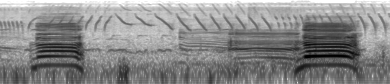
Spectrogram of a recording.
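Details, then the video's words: A calf looking for its mother among fat, healthy cattle wandering a watery rice field: two strong, steady moos with a softer lowing between them, and repeated high bird chirps in the background. "Suara Sapi Sedang Mencari Induknya"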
